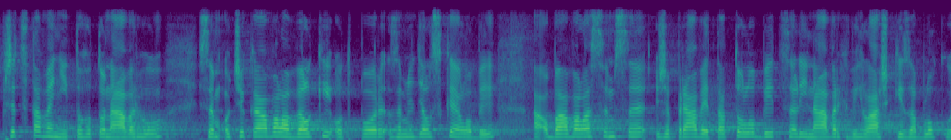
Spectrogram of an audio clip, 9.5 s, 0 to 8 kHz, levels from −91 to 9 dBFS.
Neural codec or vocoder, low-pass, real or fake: none; 7.2 kHz; real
